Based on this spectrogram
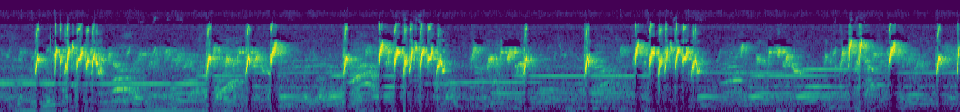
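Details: Red-whiskered bulbul singing in contest style, used as decoy audio for trapping: repeated bursts of lively warbled, slurred whistles every one to two seconds, with a faint steady tone behind.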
